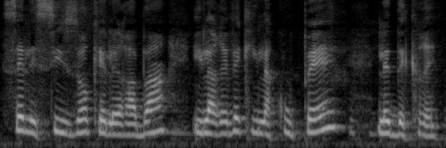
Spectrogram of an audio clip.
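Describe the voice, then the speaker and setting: A religious teacher, a woman with an accent, lectures a group, telling stories haltingly with restarts and often checking that her listeners followed. Her pitch is medium, and a crowd can be heard behind her.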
